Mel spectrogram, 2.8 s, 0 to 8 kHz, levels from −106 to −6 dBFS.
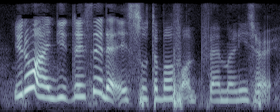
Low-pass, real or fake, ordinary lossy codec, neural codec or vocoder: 7.2 kHz; real; MP3, 48 kbps; none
